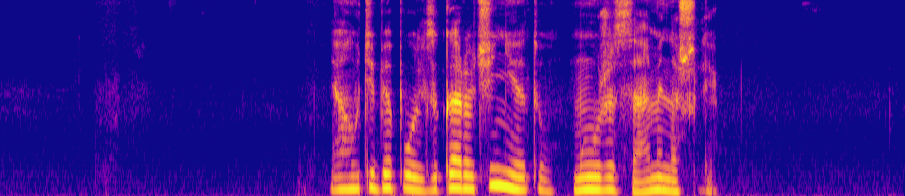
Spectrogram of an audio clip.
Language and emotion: Russian, neutral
